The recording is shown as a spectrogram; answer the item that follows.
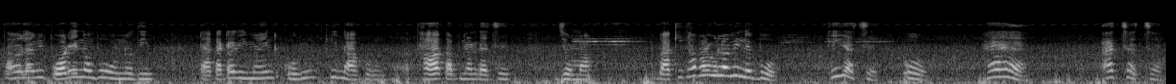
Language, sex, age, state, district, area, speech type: Bengali, female, 30-45, West Bengal, Birbhum, urban, spontaneous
